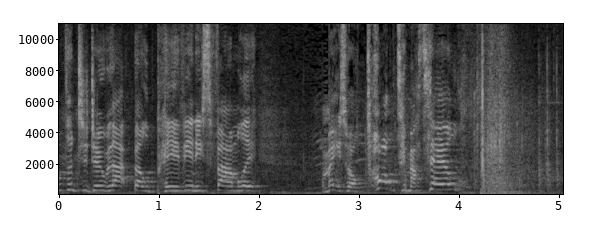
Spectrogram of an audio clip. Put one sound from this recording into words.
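A woman speaks up close, agitated and shouting.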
